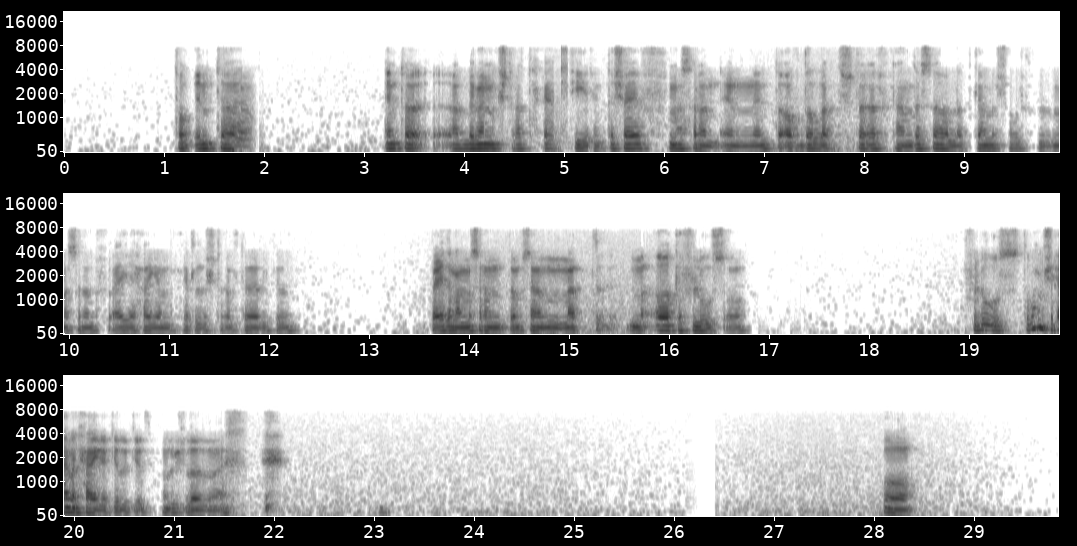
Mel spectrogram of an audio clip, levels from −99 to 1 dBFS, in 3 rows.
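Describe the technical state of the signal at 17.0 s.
At 17.0 s you're inside a stretch of VoIP packet loss concealed by the speech codec, running from about 16.86 to 17.37 s. The decoder fills missing audio by extrapolating its last pitch and filter while lowering gain, so the lost stretches become a stretched tone or coloured noise that fades. It sounds like roughly 240 ms lost over that half second, with gaps up to about 60 ms, and the speech stays weak briefly after.

The whole clip also has overdone noise removal. The background drops and breaks up into twinkling specks, and frequency bands close to the noise estimate get cut along with quiet speech detail, all under the light Speex coding.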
